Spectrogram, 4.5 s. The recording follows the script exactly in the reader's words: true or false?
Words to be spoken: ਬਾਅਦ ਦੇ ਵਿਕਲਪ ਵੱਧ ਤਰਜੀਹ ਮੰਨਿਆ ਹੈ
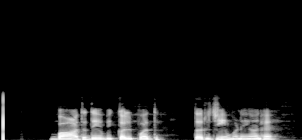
true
